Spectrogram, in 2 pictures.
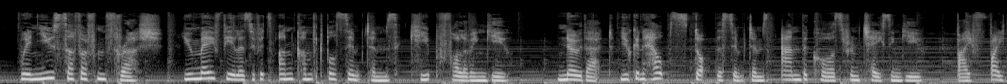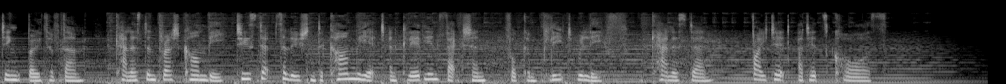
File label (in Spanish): Publicidad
